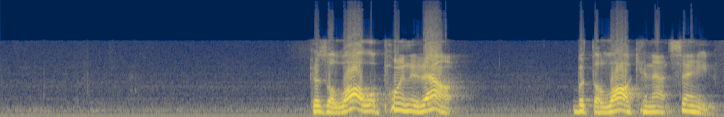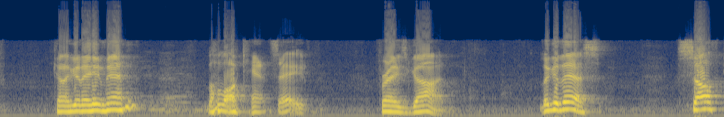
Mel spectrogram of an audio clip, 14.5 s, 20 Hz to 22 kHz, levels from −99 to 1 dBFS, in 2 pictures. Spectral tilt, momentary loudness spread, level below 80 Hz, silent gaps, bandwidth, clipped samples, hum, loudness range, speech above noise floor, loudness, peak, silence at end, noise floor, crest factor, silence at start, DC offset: -6.5 dB/octave; 16 LU; -42 dBFS; none; 13.5 kHz; 0.8%; none; 4 LU; 32 dB; -11 LUFS; 0 dBFS; 0 s; -41 dBFS; 12 dB; 3.1 s; under 0.1%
